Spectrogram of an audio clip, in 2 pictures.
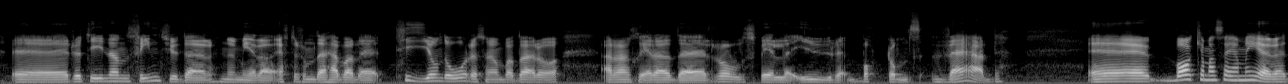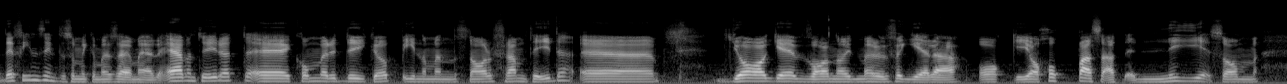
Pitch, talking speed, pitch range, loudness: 125 Hz, 140 wpm, 110-140 Hz, -24 LUFS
